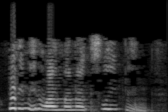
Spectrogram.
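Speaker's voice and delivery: high-pitched, incredulous comeback; exasperated retort. Acted. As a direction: repeat the question in outraged disbelief. Repeat of retort, escalated.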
